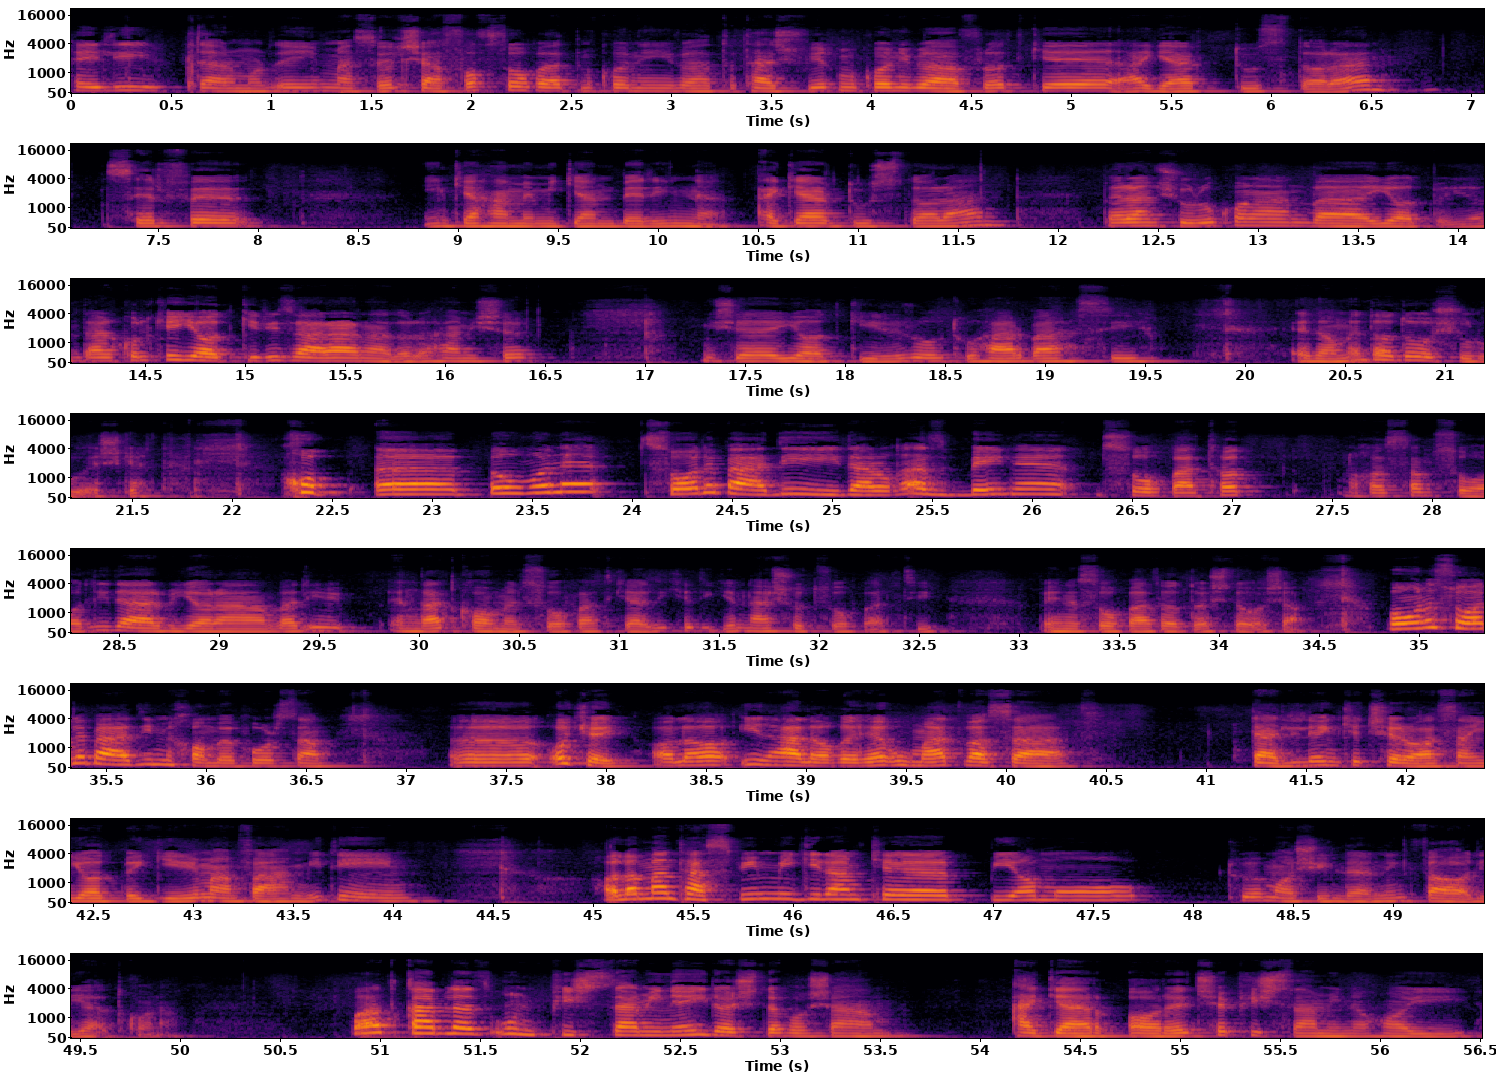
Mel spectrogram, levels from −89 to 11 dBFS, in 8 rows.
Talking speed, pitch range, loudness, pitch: 135 wpm, 135-180 Hz, -24 LUFS, 150 Hz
